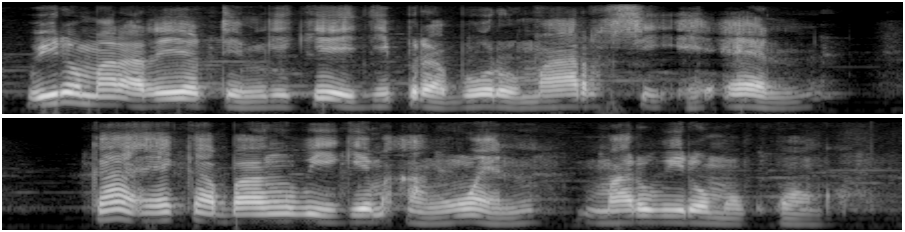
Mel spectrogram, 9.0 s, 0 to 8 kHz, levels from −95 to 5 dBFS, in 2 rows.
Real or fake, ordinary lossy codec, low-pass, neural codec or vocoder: real; none; 7.2 kHz; none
